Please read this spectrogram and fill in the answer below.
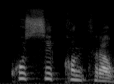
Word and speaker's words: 코시컨트: 좀 귀찮으니까 사인의 역수를 코시컨트 부릅니다 그래서 csc고 써요 그리고 뭐라고 읽어 코시 컨트라 읽어요 그럼 코사인의 역수를 sec고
